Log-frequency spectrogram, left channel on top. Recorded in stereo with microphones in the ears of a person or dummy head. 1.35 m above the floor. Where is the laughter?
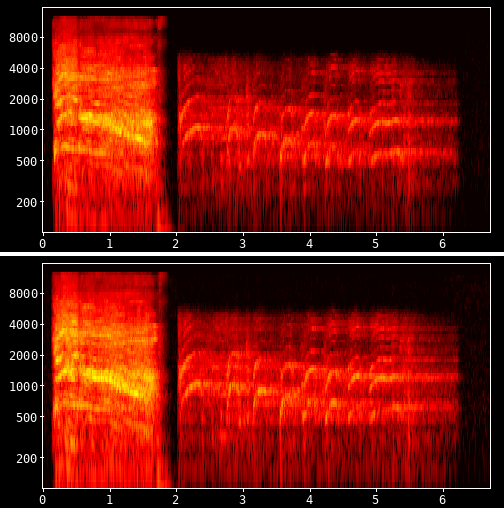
10° left (ahead or behind), 0.8 m.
